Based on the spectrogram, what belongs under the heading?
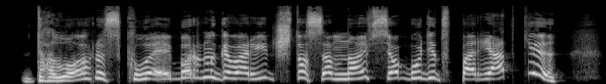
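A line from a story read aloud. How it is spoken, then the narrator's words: Dry, furious repetition. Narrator (Russian): повторяет она тем сухим бешеным голосом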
